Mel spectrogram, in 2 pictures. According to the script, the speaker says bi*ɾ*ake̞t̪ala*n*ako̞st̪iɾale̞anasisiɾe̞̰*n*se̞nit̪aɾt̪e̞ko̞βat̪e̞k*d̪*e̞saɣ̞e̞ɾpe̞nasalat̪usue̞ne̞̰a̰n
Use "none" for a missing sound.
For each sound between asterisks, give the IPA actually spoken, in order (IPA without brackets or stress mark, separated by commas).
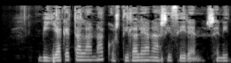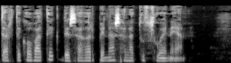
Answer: ʎ, n, n, d̪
